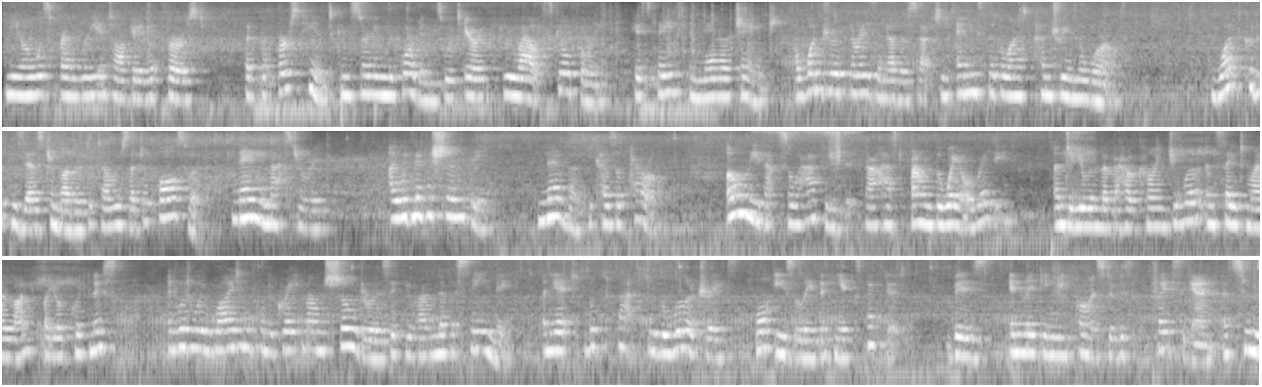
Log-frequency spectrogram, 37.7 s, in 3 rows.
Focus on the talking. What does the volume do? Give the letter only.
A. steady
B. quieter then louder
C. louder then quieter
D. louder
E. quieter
A.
